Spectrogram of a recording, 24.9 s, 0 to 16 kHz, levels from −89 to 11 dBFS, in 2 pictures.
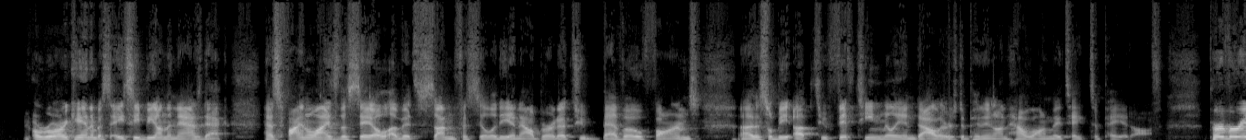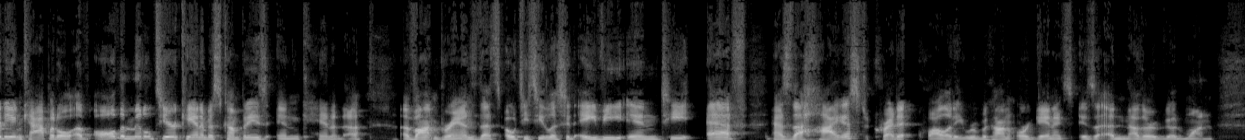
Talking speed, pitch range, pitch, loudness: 160 wpm, 115-165 Hz, 140 Hz, -21 LUFS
